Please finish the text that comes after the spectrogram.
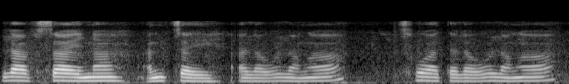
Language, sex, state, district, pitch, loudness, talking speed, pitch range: Mizo, female, Mizoram, Aizawl, 165 Hz, -16 LUFS, 125 wpm, 155-175 Hz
